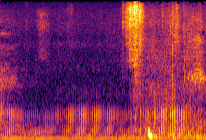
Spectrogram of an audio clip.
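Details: Drowsy lynx living in an apartment purrs as it falls asleep, a low tractor-like rumble holding steady, interrupted by a brief rustle and soft thump near the end.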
